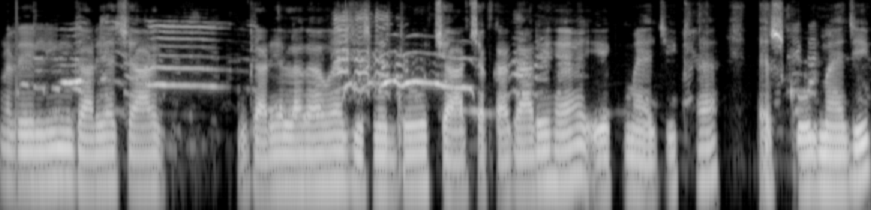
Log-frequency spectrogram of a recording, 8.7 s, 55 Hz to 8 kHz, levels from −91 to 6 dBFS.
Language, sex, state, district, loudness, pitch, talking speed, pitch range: Hindi, male, Bihar, Muzaffarpur, -15 LUFS, 105 Hz, 125 wpm, 100-115 Hz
